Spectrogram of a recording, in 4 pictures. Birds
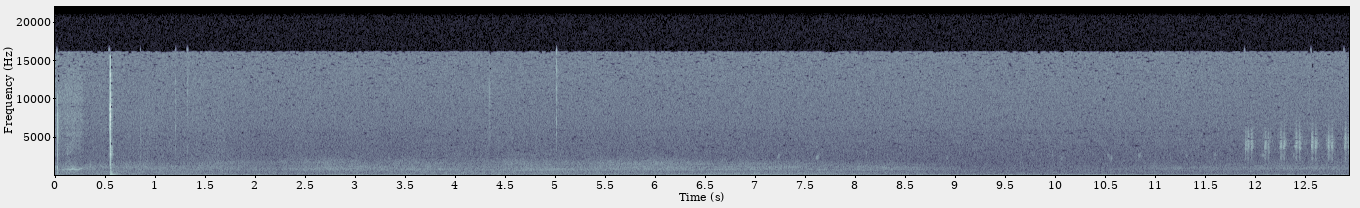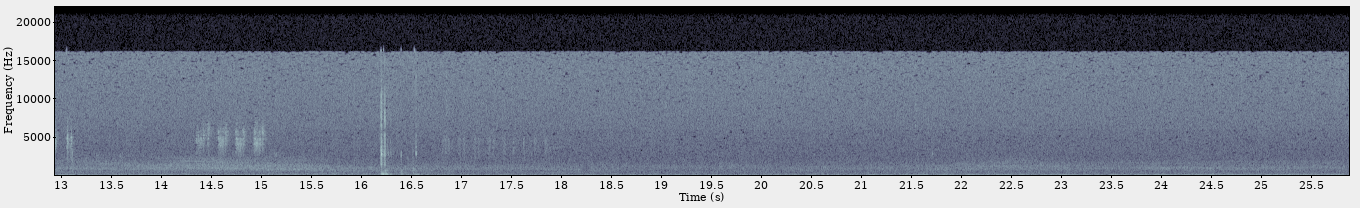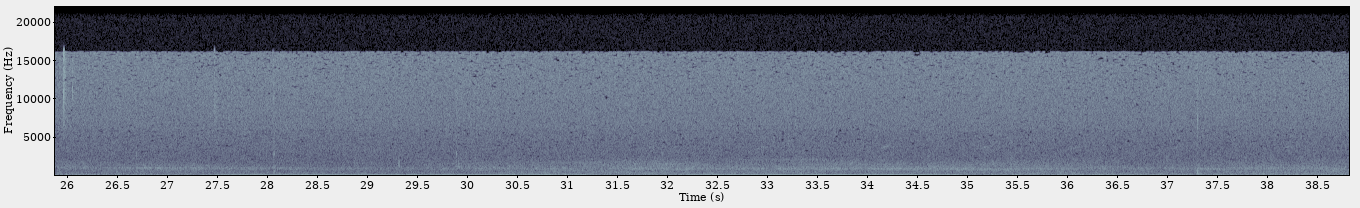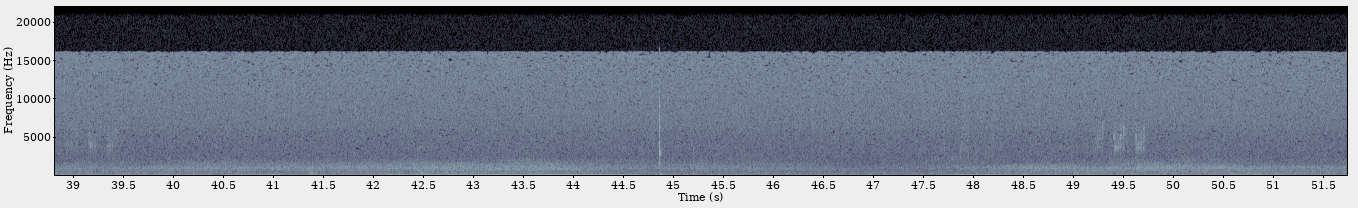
0:00.0 0:01.7, 0:08.8 0:15.6, 0:16.2 0:18.2, 0:38.1 0:39.7, 0:49.1 0:50.0

